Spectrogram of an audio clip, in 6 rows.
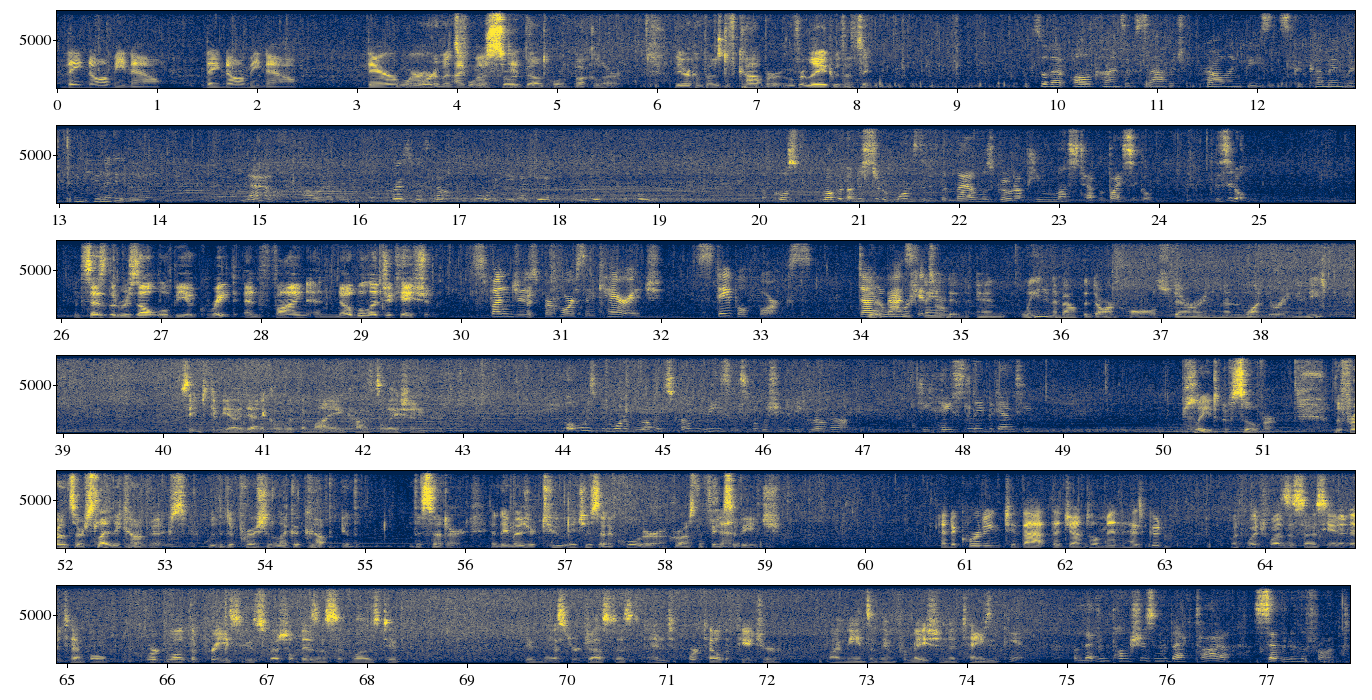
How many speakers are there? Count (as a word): nine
